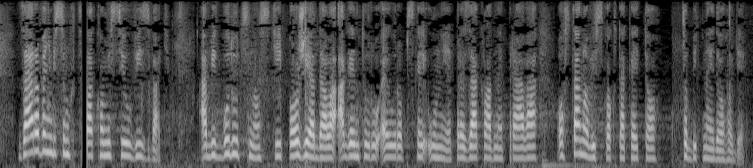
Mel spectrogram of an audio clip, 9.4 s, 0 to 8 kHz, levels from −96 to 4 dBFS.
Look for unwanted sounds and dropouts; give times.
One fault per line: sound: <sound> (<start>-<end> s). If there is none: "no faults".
sound: dropout (1.0-1.1 s)
sound: dropout (8.4-8.5 s)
